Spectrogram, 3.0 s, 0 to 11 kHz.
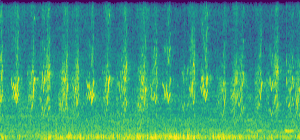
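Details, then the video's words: A barn swallow sings on 24 June 2023, a fast, continuous twitter of short, high chirps, several each second, over a steady low rumble of background noise. "Деревенская ласточка"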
